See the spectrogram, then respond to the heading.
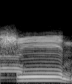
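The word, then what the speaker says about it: شين: যা যা scene scene scene, জুয়াদ শিন, এই শিনের উচ্চারণটা আসছে না। প্রথমটা হবে সিন সিন, দ্বিতীয়টা হলো শিন। সিন শিন, শিন বলার সময় মুখ থেকে একটু সিন হাওয়াটা বেশি বার হবে।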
